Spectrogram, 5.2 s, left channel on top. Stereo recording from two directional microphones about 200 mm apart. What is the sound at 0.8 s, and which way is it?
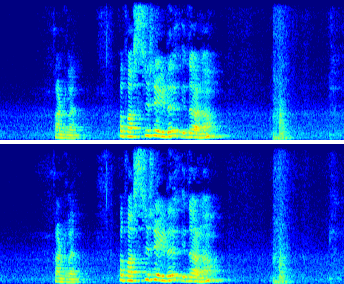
A woman's voice, 15° right (ahead or behind).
